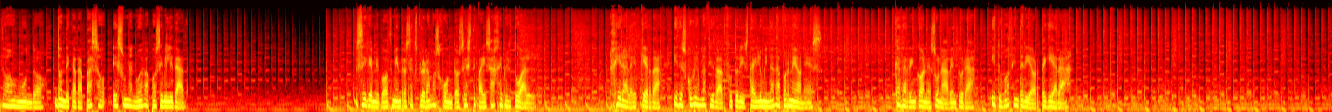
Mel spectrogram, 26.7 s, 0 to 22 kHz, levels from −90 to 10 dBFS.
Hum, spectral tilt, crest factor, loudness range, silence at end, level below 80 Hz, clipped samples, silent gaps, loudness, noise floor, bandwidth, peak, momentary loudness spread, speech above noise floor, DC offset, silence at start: none; -5.5 dB/octave; 16 dB; 15 LU; 0 s; -34 dBFS; under 0.1%; none; -15 LUFS; -44 dBFS; 18 kHz; 0 dBFS; 17 LU; 30 dB; under 0.1%; 0 s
